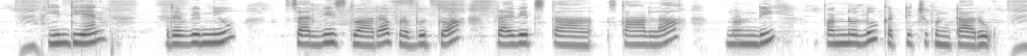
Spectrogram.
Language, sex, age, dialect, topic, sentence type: Telugu, female, 41-45, Southern, banking, statement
